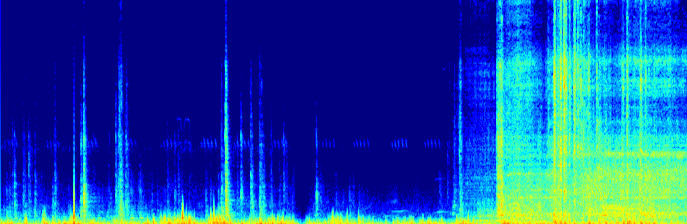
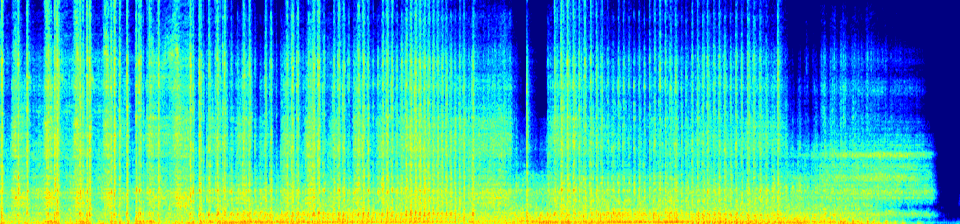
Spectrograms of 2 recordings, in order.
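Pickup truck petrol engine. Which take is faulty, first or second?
first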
